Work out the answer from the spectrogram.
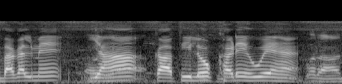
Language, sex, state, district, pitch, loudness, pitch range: Hindi, male, Madhya Pradesh, Katni, 170 Hz, -16 LUFS, 150-180 Hz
